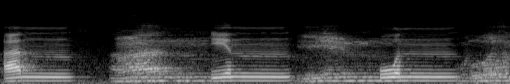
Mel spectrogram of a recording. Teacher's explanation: mengalir suaranya dari hidung ya, dari rongga hidung atau al khayshum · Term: gunnah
